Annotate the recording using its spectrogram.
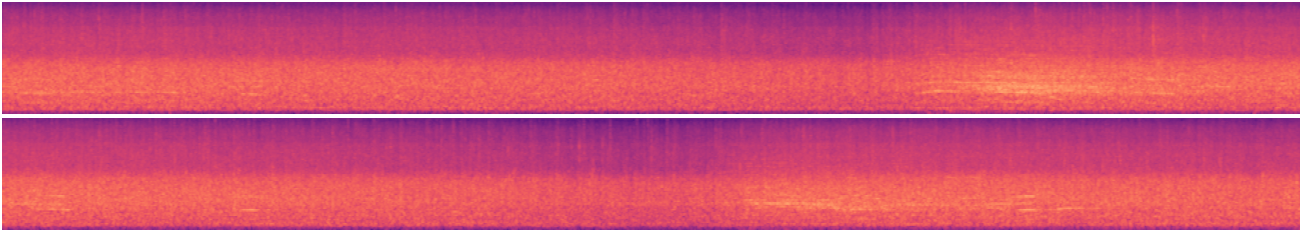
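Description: Large theatre audience applauding a curtain call, steady dense clapping that swells louder twice, with a few voices calling out in the swells.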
